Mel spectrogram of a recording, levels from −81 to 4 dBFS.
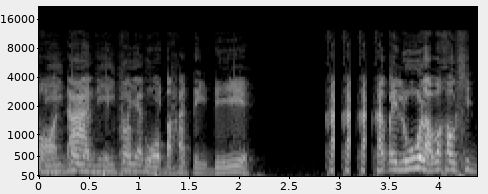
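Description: From the first moment to 1.48 s there's a doubled audio track: a full-band copy roughly half a second behind and about as loud, already running when the clip opens and cutting off abruptly. Most likely the same audio was captured twice or two copies were left out of step in an edit. Throughout, the sound is dull and smeared with nothing above 12.1 kHz and a fizzy, warbling edge, likely heavy AAC compression, with damage that points to around 32 kbps. At 2.94 to 3.41 s it's a CD stuck on one turn, where a 156.6 ms slice plays three times with tiny mutes at each jump, giving that quick, even skipping-disc stutter.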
